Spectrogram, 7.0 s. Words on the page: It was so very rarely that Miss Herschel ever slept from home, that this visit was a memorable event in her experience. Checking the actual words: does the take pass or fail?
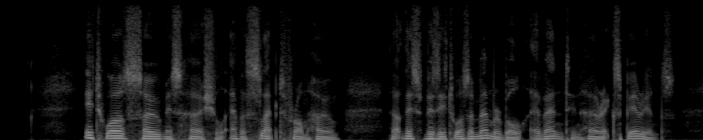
fail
